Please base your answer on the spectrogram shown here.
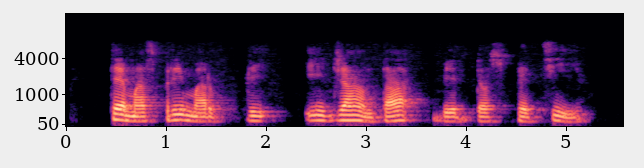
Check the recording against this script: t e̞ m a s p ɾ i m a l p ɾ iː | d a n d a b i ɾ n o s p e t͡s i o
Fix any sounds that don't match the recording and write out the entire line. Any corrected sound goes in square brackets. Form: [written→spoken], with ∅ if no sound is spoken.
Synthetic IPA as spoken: t e̞ m a s p ɾ i m a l p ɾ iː | [d→d͡ʒ] a n [d→t] a b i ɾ [n→d] o s p e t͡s i o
